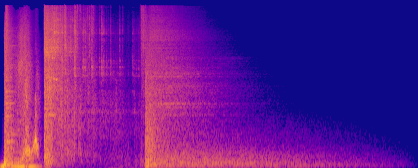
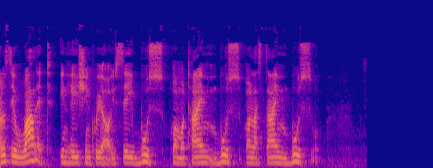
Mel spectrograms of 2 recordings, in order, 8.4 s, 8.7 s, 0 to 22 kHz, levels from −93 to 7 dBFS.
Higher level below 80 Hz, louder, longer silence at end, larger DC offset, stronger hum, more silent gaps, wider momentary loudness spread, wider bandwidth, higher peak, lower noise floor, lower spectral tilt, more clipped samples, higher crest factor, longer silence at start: first, -26 dBFS vs -64 dBFS; first, -18 LUFS vs -28 LUFS; first, 2.45 s vs 2.3 s; neither; neither; neither; first, 27 LU vs 12 LU; first, 19.5 kHz vs 12 kHz; first, -2 dBFS vs -8 dBFS; first, -71 dBFS vs -61 dBFS; second, -3 dB/octave vs -4.5 dB/octave; neither; about the same, 22 dB vs 22 dB; about the same, 0 s vs 0 s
